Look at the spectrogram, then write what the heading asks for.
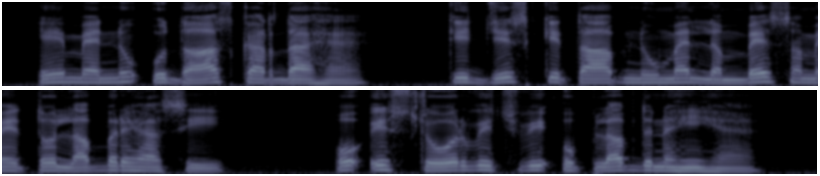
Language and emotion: Punjabi, sad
